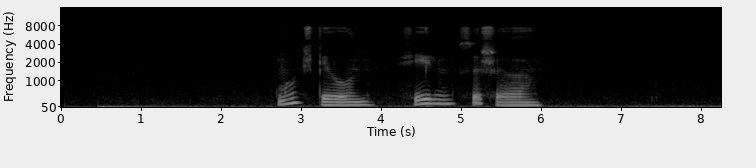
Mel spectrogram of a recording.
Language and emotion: Russian, sad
